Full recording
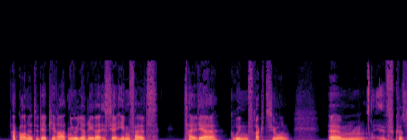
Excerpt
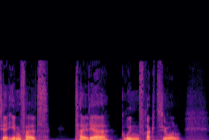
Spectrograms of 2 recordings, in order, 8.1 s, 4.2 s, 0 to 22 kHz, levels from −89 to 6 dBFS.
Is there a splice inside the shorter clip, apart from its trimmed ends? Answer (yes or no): no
